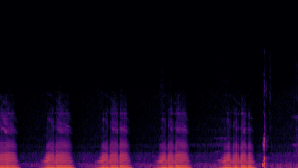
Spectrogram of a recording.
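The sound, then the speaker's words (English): An amphibian call repeated five times in a steady rhythm, each a loud, buzzy, low-pitched croak lasting about half a second, with short pauses between and a sharp click near the end. “It is some form of an animal.”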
